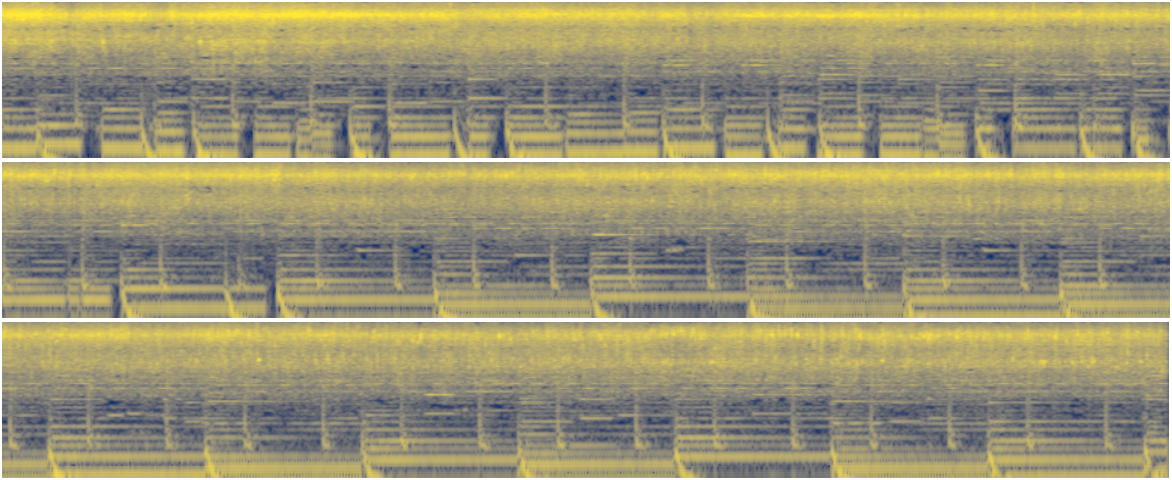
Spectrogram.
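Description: Chicken pieces sizzling steadily as they fry in butter in a nonstick wok, stirred with a silicone spatula in the first half.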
